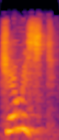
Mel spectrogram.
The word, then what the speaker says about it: chemist: Ali yes please spell chemist oh blame me k e n chemist does not begin with a k it sounds like it begins with k CH but that is making it chemist no the CH is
